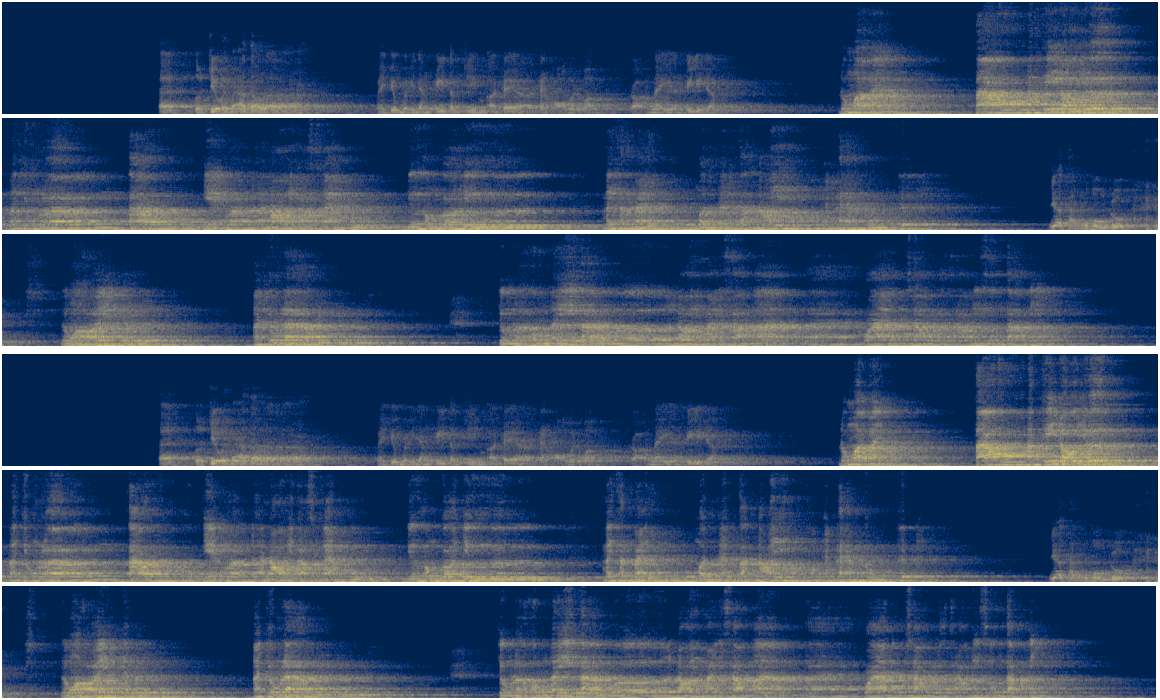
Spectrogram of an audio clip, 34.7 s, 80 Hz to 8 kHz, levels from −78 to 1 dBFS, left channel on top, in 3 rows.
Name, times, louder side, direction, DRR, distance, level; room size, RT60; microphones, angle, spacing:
voice 1, 1.6-3.1 3.7-7.2 18.0-18.2 22.0-23.2 24.3-24.8 26.0-26.9 27.6-27.8 28.8-29.5, left 1 dB, 15° left, 1 dB, 0.5 m, -28 dB
voice 2, 8.4-8.9 9.7-11.2 11.6-15.2 15.6-16.9 17.6-20.6 23.7-24.7 25.6-26.2 28.1-33.5, right 1 dB, 30° right, -6 dB, 2.4 m, -19 dB
15.5 x 9.0 x 2.7 m, 2.3 s
head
